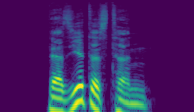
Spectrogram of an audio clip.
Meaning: 1. superlative degree of versiert 2. inflection of versiert: strong genitive masculine/neuter singular superlative degree
- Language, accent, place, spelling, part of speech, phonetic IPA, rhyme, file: German, Germany, Berlin, versiertesten, adjective, [vɛʁˈziːɐ̯təstn̩], -iːɐ̯təstn̩, De-versiertesten.ogg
